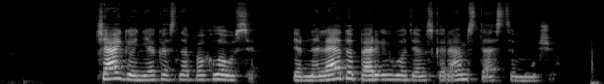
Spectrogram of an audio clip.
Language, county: Lithuanian, Kaunas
